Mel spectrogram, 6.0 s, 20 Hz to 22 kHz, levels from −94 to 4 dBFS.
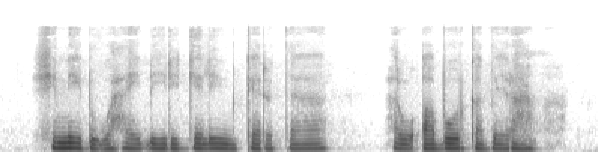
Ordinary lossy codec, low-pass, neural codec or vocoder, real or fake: MP3, 64 kbps; 10.8 kHz; codec, 24 kHz, 0.9 kbps, WavTokenizer, medium speech release version 1; fake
